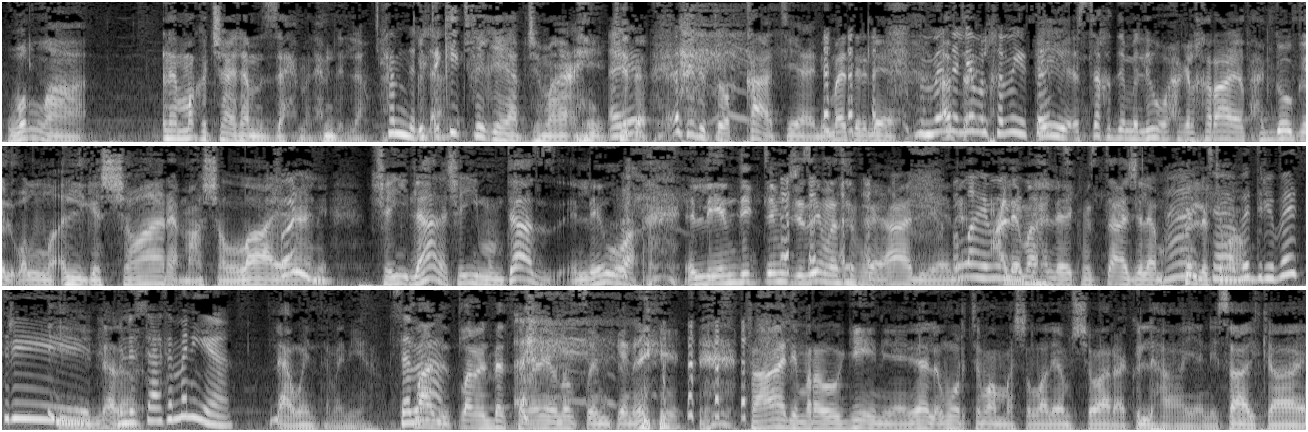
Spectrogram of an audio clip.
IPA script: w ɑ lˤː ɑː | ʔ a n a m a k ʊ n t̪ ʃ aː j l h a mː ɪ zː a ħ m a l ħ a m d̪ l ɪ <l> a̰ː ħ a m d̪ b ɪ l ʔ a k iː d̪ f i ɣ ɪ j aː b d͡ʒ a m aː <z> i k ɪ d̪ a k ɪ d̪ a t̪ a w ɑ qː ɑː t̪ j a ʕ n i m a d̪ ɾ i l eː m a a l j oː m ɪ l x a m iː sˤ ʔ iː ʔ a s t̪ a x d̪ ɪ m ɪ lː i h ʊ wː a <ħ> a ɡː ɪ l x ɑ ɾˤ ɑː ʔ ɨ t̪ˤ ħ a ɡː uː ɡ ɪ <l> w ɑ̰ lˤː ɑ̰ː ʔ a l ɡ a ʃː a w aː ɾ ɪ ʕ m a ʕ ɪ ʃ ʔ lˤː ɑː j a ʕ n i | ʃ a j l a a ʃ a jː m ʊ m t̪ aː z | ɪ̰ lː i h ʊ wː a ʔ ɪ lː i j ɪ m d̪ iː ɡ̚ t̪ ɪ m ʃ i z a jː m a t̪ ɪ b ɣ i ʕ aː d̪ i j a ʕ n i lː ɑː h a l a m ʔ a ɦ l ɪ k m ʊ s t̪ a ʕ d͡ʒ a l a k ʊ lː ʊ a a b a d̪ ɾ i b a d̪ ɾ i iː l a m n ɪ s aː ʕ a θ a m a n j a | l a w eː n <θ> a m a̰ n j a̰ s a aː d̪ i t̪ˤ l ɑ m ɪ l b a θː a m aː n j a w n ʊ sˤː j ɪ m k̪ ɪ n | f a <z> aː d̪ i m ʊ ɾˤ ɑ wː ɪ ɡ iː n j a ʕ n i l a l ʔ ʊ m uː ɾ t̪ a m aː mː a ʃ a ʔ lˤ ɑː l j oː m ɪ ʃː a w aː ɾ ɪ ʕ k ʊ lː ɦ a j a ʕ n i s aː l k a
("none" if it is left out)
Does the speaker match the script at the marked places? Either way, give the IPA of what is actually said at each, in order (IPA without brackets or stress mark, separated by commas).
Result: lː, ʕ, ħ, l, θ, ʕ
